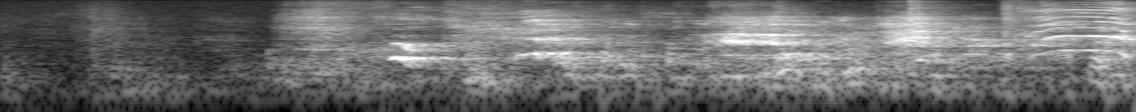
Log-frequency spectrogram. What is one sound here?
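Two young women laugh and shout over each other.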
